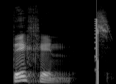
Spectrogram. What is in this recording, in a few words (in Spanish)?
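"tejen", Spanish, male; mekanta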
